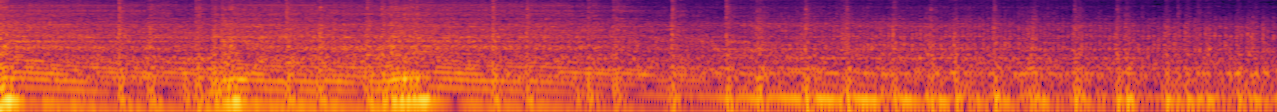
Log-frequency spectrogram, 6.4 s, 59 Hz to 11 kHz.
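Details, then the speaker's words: 1979 Yamaha Enduro DT175 two-stroke with oil injection, which had been howling; it now buzzes at a steady idle with the low growl gone. "oh well it was quiet got to do something more"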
